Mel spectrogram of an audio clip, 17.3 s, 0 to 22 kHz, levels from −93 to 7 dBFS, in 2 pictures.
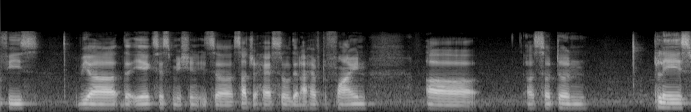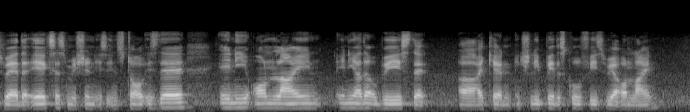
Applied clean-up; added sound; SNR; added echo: none; none; none; none.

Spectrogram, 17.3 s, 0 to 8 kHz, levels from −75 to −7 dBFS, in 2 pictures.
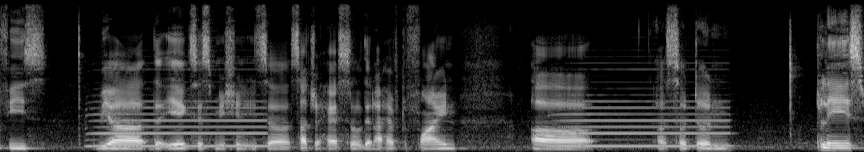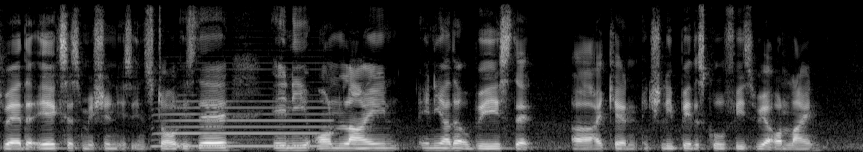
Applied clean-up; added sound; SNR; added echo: none; Wind instrument, woodwind instrument; 10 dB; none.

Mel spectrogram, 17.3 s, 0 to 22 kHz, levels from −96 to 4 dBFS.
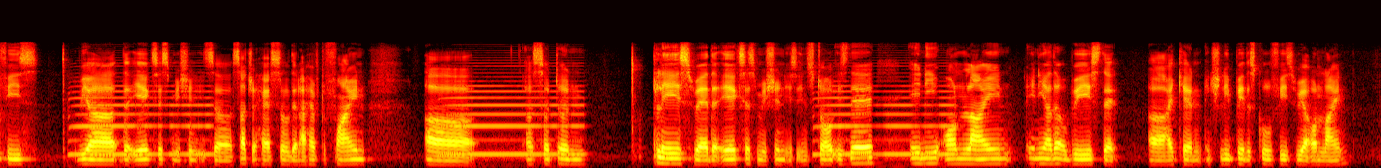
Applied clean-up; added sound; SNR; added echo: neural mask model RNNoise.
